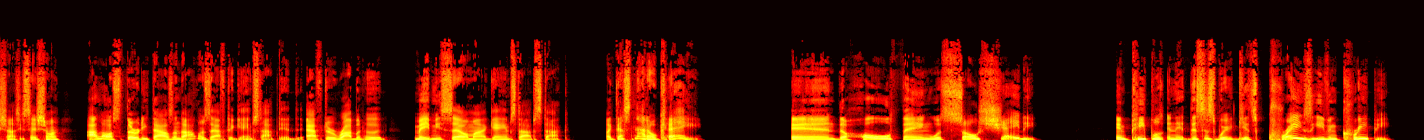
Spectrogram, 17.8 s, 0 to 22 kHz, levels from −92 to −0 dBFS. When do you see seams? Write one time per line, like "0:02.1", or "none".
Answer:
0:03.8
